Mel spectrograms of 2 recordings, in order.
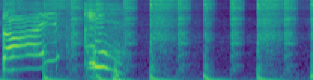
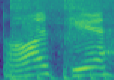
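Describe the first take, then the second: First: It is said cheerfully, full of energy. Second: It is said in an angry tone.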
